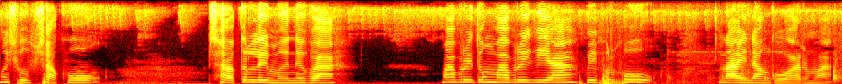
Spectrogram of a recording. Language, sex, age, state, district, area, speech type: Bodo, female, 60+, Assam, Chirang, rural, spontaneous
